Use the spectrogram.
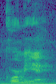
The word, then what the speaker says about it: Cormier: Cormier.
